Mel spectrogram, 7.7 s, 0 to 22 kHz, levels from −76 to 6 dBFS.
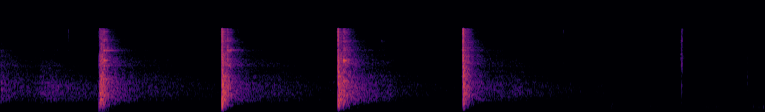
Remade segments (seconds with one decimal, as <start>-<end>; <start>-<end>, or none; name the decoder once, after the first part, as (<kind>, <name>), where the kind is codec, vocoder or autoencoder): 0.4-1.0 (codec, DAC); 1.9-6.5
